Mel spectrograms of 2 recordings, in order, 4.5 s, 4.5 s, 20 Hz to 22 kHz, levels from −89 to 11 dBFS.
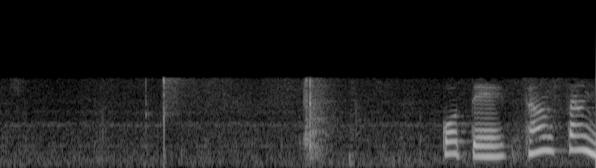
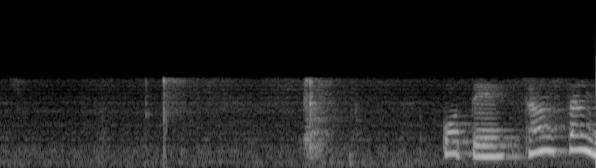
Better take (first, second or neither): first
